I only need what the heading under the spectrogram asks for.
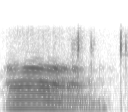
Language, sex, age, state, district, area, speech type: Telugu, male, 60+, Andhra Pradesh, Guntur, urban, conversation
